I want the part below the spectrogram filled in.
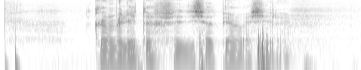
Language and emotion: Russian, neutral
